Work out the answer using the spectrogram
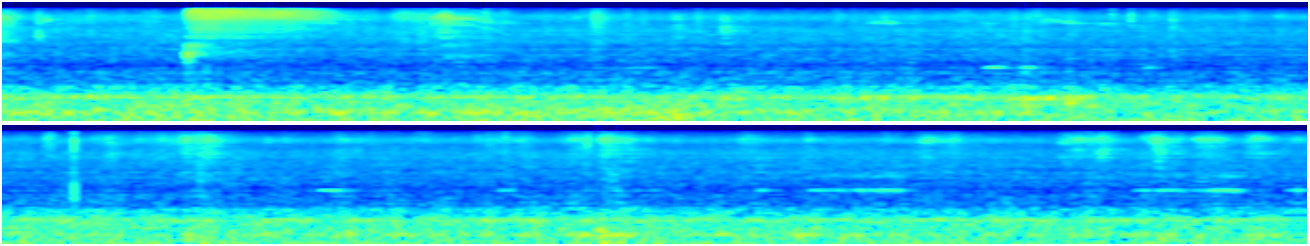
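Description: Passenger train running along the track, heard from aboard: a steady low rumble, with a short hiss about a second in and a single thump about ten seconds in.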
